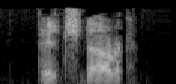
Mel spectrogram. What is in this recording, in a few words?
"pitch-dark", English; adjectives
